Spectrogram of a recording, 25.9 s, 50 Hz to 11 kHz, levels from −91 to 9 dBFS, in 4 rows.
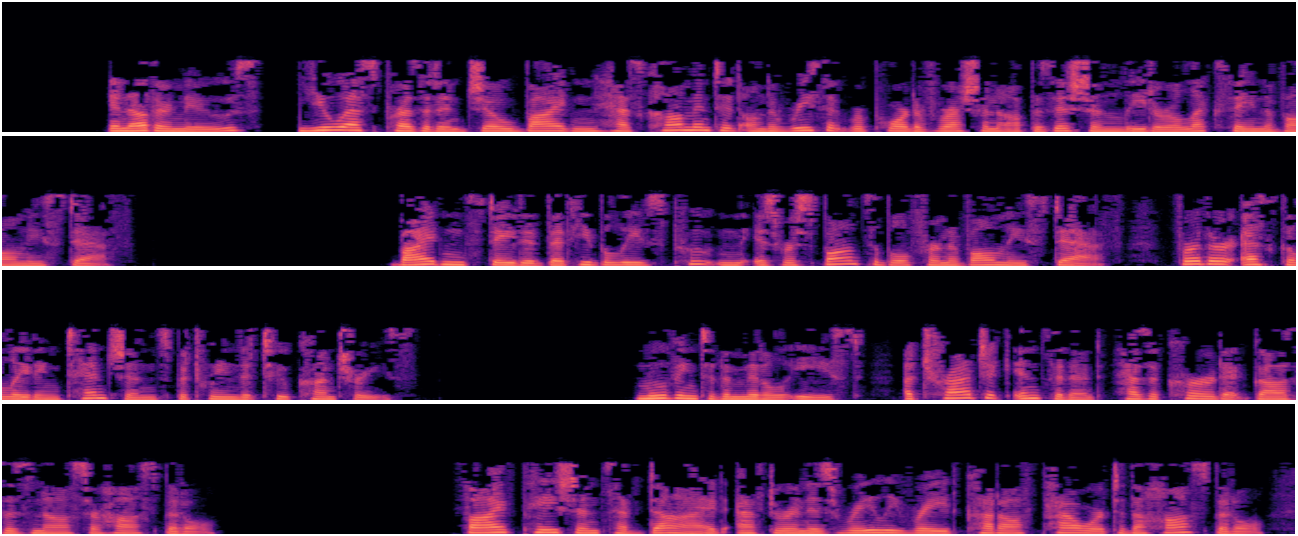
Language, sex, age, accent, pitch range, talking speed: English, female, 40-59, American, 170-210 Hz, 155 wpm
